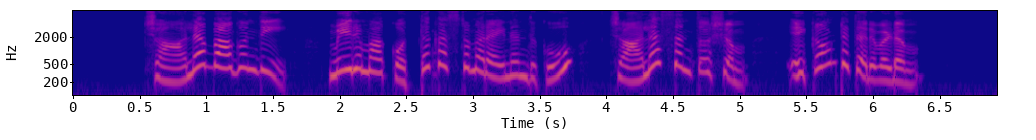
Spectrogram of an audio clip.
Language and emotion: Telugu, surprised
